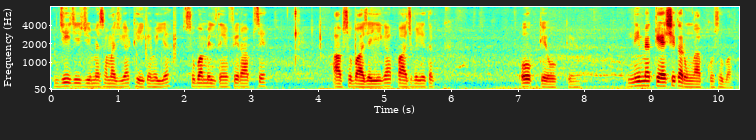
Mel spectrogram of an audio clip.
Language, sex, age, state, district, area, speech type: Urdu, male, 18-30, Delhi, East Delhi, rural, spontaneous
